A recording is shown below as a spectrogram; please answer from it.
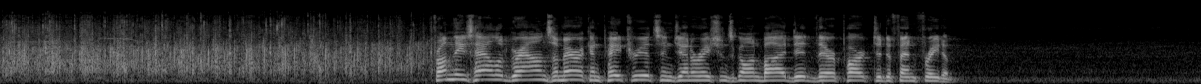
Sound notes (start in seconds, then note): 4.1 applause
